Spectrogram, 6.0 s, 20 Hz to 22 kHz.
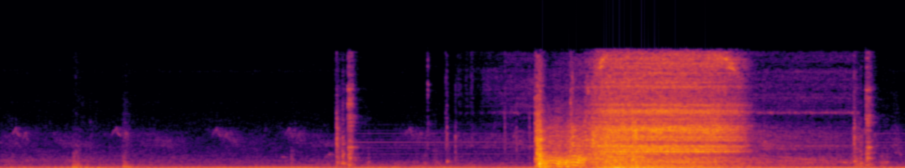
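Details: Mercedes W126 560SEL with a suspect, likely miscalibrated fuel distributor, injectors reconnected, no cold start valve: slow, uneven cranking, then a brief ragged flare that fades without idling; hard start, judged not good.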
